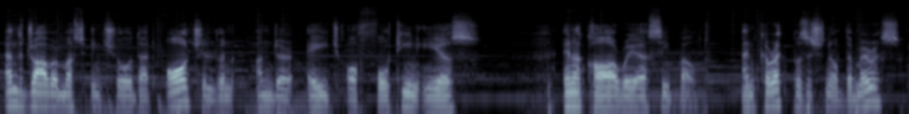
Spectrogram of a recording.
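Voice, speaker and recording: A man's voice: lowish voice, normal speed, soft background music. A man speaking as a driving instructor, giving methodical, formal step-by-step instructions to learner drivers in non-native English phrasing.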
